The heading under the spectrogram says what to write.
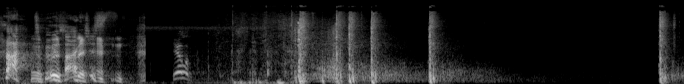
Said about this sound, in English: So the funniest thing about this video is you hear, pop, pop, pop, pop. We probably had seven or eight shots and seven ducks.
